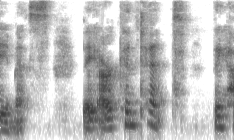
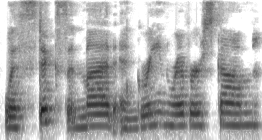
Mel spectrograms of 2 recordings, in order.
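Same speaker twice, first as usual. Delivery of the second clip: plain reading voice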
